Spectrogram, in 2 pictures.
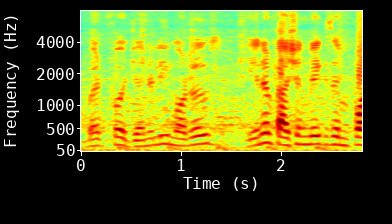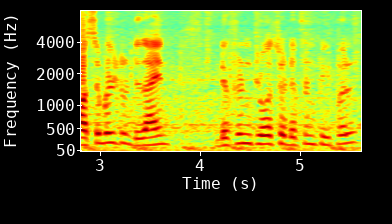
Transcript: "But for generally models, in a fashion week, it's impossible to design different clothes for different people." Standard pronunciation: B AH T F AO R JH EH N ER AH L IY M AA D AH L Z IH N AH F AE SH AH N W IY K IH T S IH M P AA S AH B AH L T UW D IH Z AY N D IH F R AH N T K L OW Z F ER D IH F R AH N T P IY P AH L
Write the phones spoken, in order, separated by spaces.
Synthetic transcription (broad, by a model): B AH T F AO R JH EH N ER AH L IY M AA D AH L Z IH N AH F AE SH AH N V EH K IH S IH M P AA S AH B AH L T UW D IH Z AY N D IH F R AH N T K L OW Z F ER D IH F R AH N T P IY P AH L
